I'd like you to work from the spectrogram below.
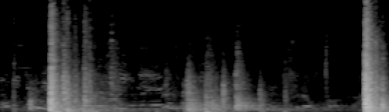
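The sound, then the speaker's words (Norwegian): Heavy crashing blows as boys swing sledgehammers in dumpsters, smashing tables, chairs and shelves from a furniture section into small pieces; a few sharp loud impacts, with voices talking between them. “I søppelkonteinerne svinger korpsguttene sleggene. Bord, stoler og hyller fra møbelavdelingen blir knust til småbiter.”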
